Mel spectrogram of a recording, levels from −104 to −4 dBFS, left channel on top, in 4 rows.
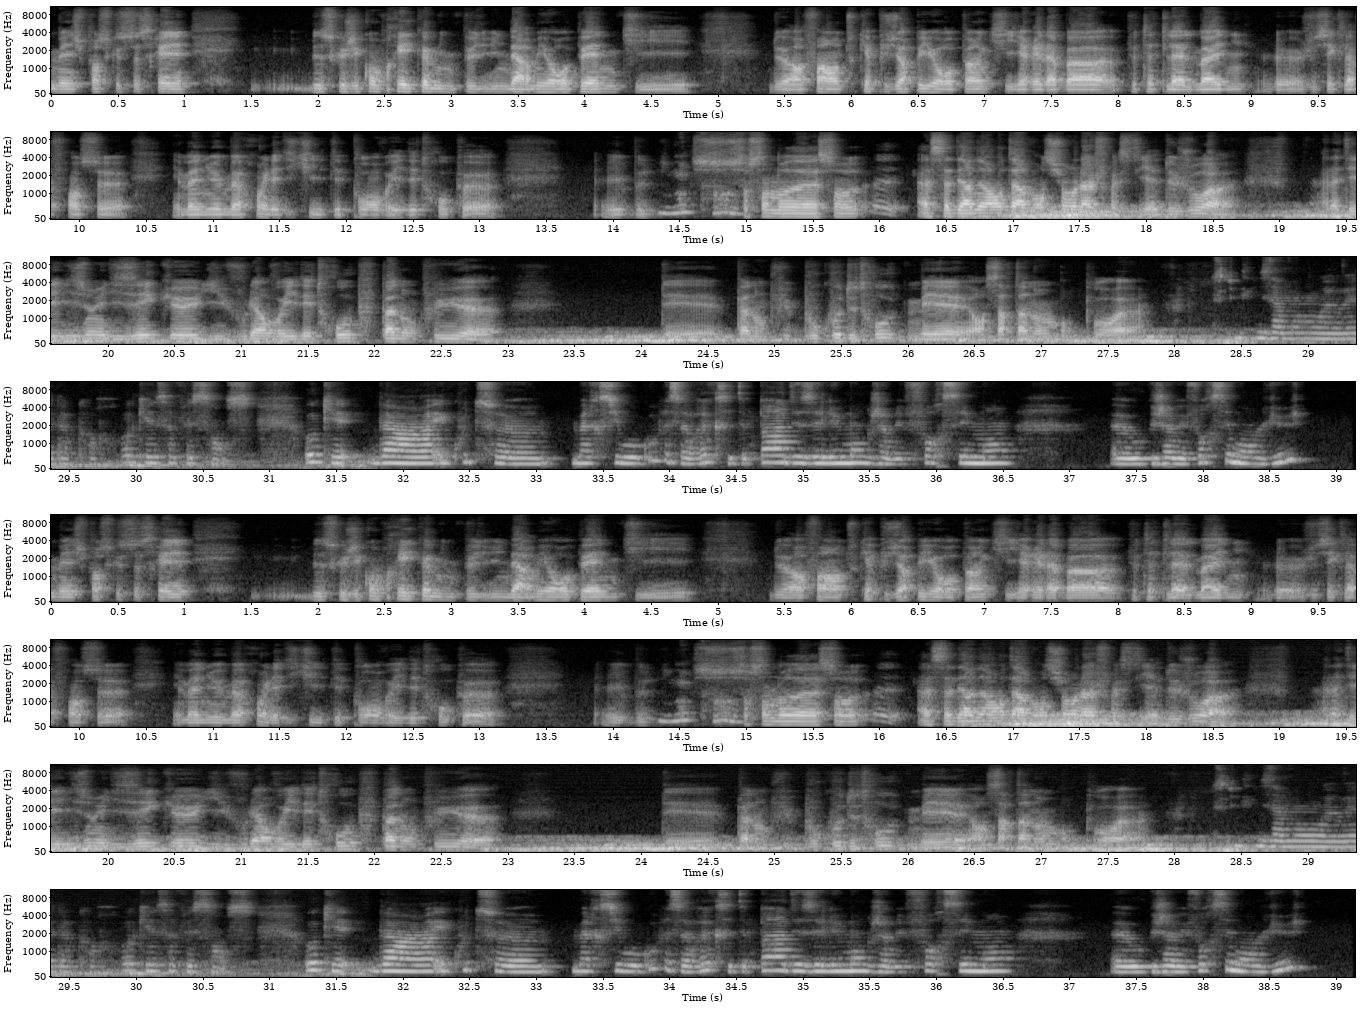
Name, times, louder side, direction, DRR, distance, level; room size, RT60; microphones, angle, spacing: voice 1, 0.0-1.3 1.8-13.5 13.9-14.3 14.6-22.9 24.2-27.8, left 4 dB, 80° left, 0.5 m, -32 dB
voice 2, 14.3-15.0 28.3-36.9 37.3-38.7, equal, 60° left, 1.6 m, -34 dB
sound 1, 16.6-21.9 22.2-30.8 31.1-31.8, right 1 dB, 70° right, 0.9 m, -33 dB
4.2 x 3.3 x 2.9 m
head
